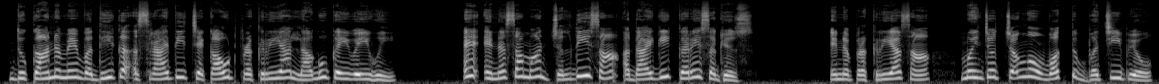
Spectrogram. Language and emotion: Sindhi, happy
